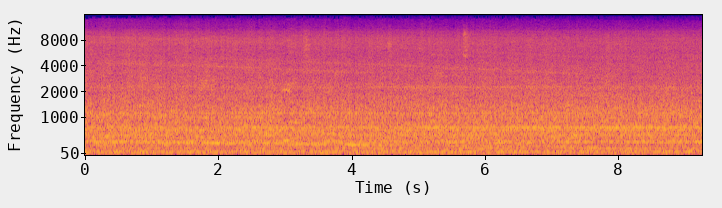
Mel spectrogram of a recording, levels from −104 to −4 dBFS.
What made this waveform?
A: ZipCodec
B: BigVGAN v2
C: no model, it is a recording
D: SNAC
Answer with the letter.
B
